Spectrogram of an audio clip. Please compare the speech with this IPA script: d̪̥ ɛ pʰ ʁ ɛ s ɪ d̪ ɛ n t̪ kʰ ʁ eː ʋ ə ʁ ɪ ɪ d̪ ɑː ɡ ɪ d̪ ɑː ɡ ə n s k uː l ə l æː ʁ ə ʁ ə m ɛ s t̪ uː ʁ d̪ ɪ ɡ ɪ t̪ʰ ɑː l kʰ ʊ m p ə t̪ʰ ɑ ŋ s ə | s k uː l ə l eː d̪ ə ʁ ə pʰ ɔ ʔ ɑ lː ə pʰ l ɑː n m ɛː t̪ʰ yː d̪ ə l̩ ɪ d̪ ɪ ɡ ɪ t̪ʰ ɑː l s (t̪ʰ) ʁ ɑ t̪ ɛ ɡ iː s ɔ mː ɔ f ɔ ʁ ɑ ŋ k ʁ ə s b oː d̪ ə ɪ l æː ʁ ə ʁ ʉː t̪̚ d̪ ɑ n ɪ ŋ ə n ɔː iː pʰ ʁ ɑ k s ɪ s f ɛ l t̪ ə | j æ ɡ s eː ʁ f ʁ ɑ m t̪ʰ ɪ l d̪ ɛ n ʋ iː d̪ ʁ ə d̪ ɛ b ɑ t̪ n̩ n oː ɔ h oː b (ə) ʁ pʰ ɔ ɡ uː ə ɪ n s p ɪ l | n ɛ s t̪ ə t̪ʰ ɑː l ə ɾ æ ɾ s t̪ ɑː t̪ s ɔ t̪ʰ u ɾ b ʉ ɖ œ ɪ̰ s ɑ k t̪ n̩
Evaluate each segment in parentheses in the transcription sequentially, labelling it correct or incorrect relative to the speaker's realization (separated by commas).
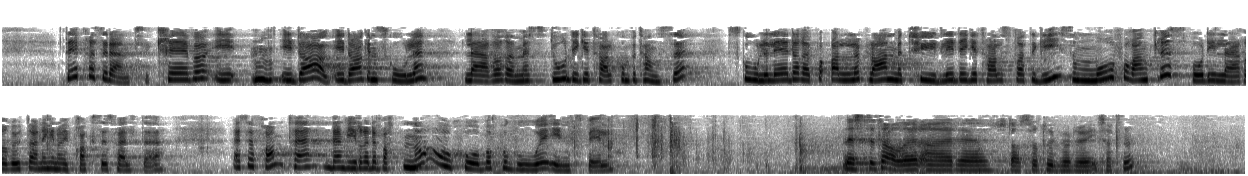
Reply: incorrect, correct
